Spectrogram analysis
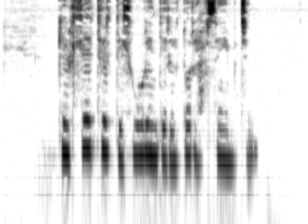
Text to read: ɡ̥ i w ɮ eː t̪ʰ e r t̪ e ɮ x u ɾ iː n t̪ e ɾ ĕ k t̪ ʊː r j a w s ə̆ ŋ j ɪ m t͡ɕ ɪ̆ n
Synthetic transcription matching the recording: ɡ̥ e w ɮ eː t̪ʰ e r t̪ e ɮ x uː ɾ iː n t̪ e ɾ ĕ k t̪ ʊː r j a w s ə̆ ŋ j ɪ m t͡ɕ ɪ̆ n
